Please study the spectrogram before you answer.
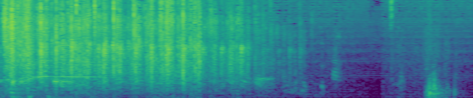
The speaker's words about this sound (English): Hey guys, we are doing this for children, so let your round of applause be enthusiastic. This is for our children.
